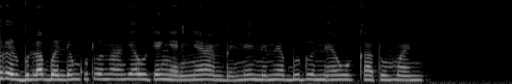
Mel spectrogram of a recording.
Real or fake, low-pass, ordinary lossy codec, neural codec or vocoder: fake; none; none; vocoder, 44.1 kHz, 128 mel bands, Pupu-Vocoder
